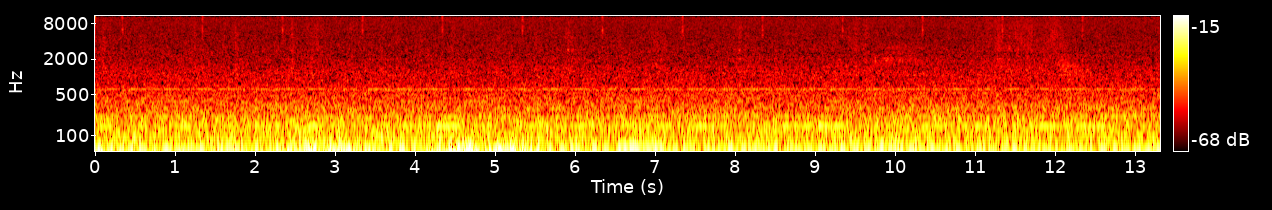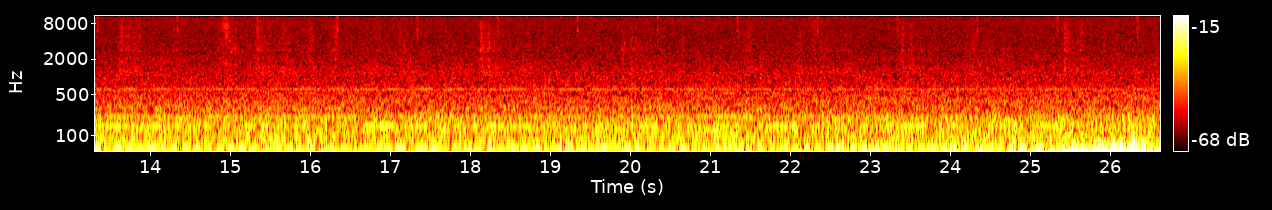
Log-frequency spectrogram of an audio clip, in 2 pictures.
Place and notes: Auroville, Matrimandir, Inner chamber
world listening day, Auroville, India, Matrimandir, silence, meditation, inner chamber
